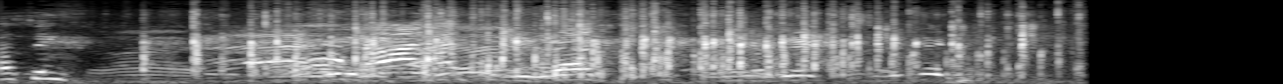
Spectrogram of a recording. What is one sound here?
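A group of men clap their hands.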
